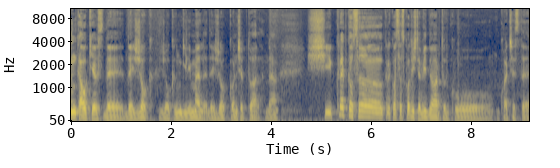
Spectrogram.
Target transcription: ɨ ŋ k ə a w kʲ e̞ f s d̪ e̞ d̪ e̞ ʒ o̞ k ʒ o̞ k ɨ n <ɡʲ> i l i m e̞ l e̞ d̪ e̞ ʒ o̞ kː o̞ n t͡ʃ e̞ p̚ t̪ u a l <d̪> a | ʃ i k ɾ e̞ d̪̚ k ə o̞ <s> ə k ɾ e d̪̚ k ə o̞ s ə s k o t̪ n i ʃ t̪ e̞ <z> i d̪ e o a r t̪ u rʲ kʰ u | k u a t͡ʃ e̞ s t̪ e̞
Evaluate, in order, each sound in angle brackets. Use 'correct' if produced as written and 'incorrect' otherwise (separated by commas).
correct, correct, correct, incorrect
